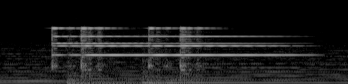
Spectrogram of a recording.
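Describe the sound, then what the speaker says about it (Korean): A bell rings out to close a contest at sundown, with about four clear metallic strikes in quick succession whose bright ringing tone lingers and slowly fades. "어느덧 해가 지고 대회를 마치는 종이 울렸습니다"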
